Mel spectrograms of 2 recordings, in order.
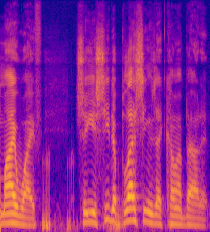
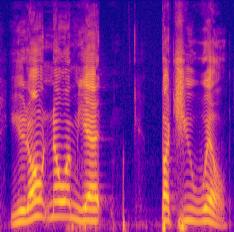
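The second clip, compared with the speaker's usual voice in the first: loud, raised proclamation, imitated; 4 semitones higher, 11 dB louder than usual. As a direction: announce a newcomer with big emphasis. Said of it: "So he goes".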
